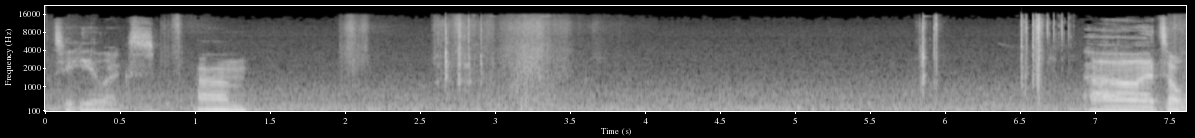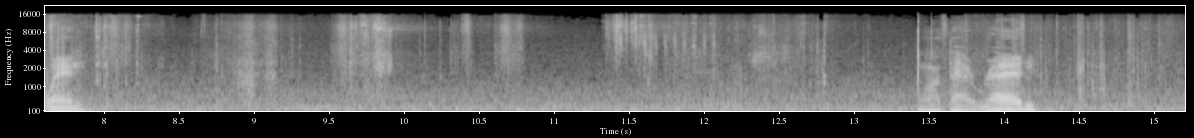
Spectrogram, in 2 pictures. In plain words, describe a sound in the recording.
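A man talks in short bursts, close through a headset microphone.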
